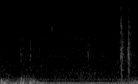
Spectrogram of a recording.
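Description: Quick clicks of fingers typing on a computer keyboard, a short close burst of keystrokes with a brief pause and a couple of final taps, no voices.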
